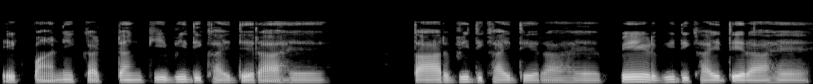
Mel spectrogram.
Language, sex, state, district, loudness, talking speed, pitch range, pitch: Hindi, male, Bihar, Jamui, -18 LUFS, 155 wpm, 100-105 Hz, 100 Hz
